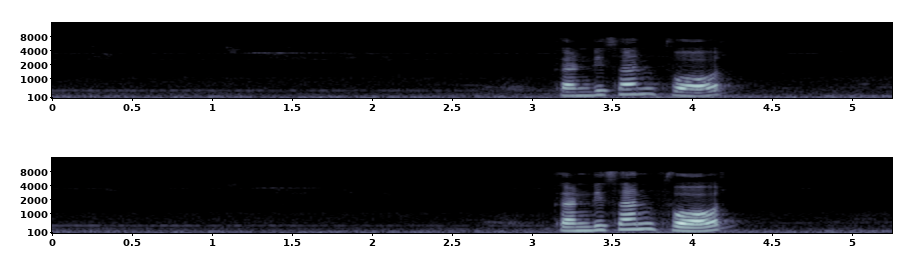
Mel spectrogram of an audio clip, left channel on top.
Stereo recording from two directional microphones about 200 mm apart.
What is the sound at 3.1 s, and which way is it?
A woman's voice, 55° right (ahead or behind).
